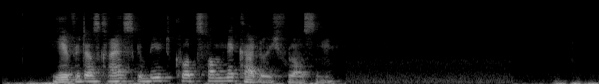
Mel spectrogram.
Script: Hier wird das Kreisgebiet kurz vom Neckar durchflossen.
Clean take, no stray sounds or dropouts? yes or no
yes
